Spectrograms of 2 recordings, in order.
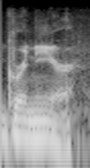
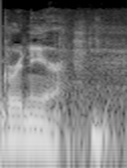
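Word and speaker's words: Grenier: It's actually Grineer. Adrien Grineer.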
